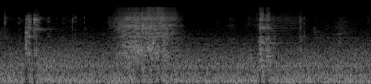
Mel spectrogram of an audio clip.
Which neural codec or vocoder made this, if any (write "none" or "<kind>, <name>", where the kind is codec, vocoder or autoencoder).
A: none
